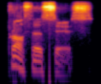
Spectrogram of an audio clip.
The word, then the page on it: prothesis: British English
